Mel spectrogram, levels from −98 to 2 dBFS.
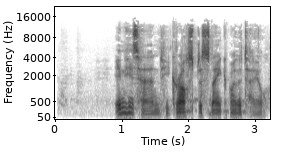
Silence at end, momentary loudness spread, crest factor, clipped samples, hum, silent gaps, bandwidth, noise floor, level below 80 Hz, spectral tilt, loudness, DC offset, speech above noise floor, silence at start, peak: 0.1 s; 10 LU; 24 dB; under 0.1%; none; none; 15 kHz; -65 dBFS; -60 dBFS; -2.5 dB/octave; -21 LUFS; under 0.1%; 42 dB; 0.9 s; 0 dBFS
